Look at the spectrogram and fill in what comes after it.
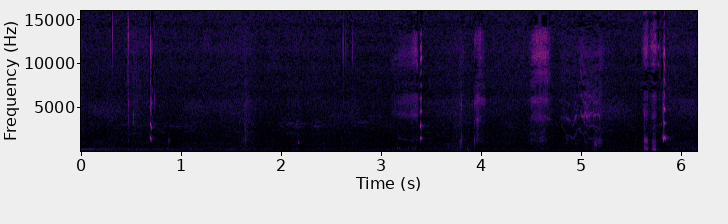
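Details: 5-day-old baby boy with hiccups: quiet, sharp little hiccup clicks, irregularly spaced, in a quiet room.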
